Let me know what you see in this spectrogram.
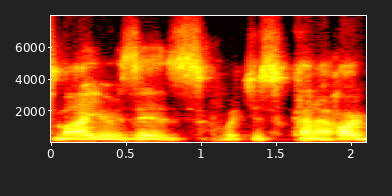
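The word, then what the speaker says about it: Myers's: started company was last name myers so it's meyer's is which is kind of hard to say but that's the proper pronunciation but most people don't use that kind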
